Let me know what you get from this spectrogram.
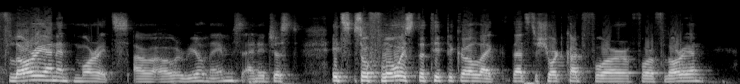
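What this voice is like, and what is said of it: Austrian accent in English. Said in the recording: “it's a good accent. I like you guys have ... Austrian accents”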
